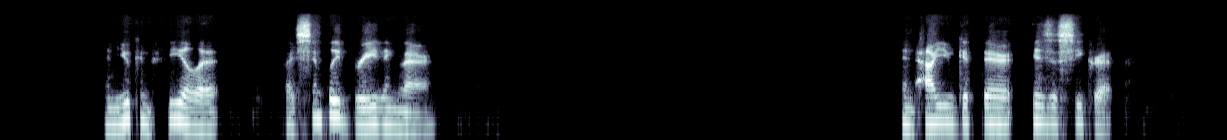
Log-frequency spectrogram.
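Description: A man speaks calmly and slowly into a close microphone, with long pauses.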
